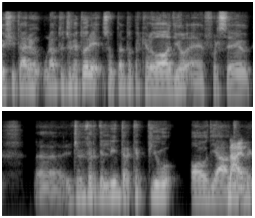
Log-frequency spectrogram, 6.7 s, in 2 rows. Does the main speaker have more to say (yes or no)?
no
